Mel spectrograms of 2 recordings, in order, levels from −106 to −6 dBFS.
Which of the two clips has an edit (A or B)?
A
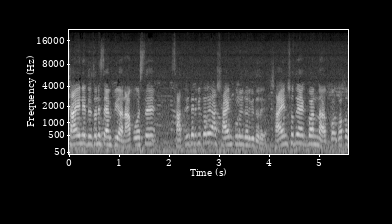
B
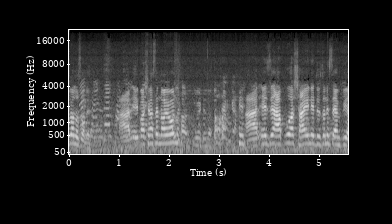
B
